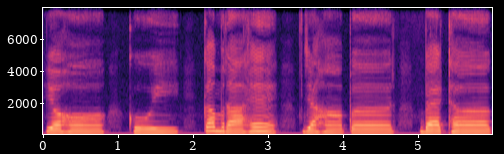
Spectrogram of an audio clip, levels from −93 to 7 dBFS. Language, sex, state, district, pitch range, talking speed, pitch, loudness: Hindi, female, Himachal Pradesh, Shimla, 210-220 Hz, 70 wpm, 215 Hz, -16 LUFS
